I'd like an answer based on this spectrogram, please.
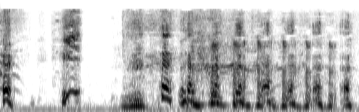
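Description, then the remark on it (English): Hiccups: a couple of isolated gulps, then a rapid, rhythmic run of hiccup-like vocal bursts that continues to the end, with no talking. “We're gonna be presenting Dwight with all hiccups to protest SOPA.”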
